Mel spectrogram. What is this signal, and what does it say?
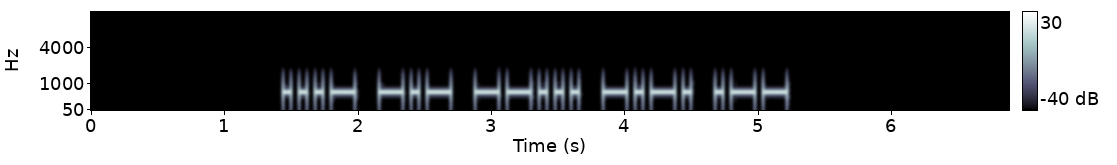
Morse code, heard as a keyed tone, about 19 wpm, 700 Hz. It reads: VK7CW
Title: Call Signs Repeated 2x - 20wpm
